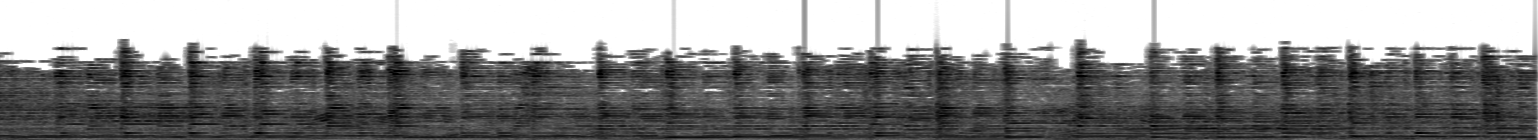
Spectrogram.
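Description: Live band playing Greek popular music, an instrumental passage with plucked strings to the fore and steady, held notes, recorded on a phone from the audience.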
